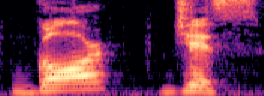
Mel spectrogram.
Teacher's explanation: So gorgeous, 2 syllable, I will stress on gore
